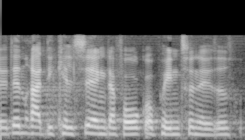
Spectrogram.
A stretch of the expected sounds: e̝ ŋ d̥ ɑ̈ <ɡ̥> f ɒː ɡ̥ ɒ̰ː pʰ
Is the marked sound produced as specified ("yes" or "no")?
no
